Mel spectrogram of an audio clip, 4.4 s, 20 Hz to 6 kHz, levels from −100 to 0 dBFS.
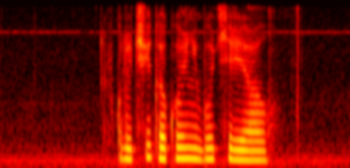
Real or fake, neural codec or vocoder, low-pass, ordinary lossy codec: real; none; 5.4 kHz; Opus, 24 kbps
